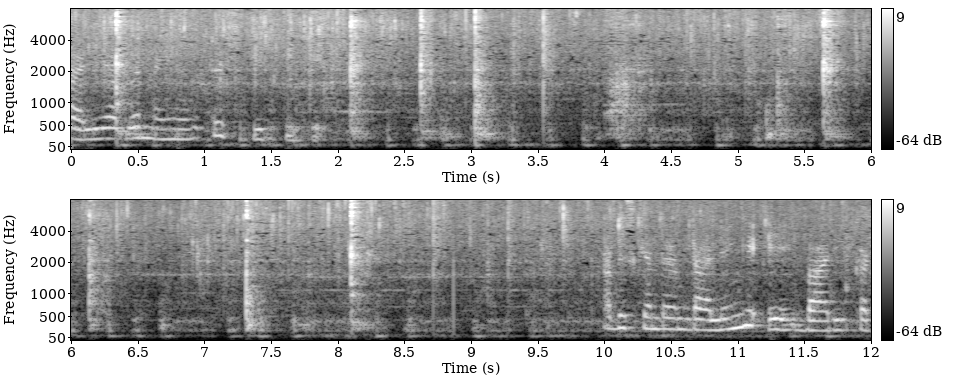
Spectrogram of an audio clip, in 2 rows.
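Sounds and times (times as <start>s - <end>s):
vegetables sizzling in oil: 0.0s - 12.0s
metal spatula scraping pan: 0.1s - 10.7s.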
